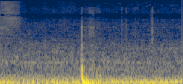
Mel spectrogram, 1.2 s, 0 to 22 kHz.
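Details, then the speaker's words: 2003 Chevy Trailblazer LTZ 4x4 4.2 I6 after new valve cover and intake manifold gaskets, plugs and coils, fixing oil leak and P0305 cylinder 5 misfire: steady idle at about 600 rpm, no fluctuation; normal idle. "so now it seems to idle great look where it's at it's at about 600 rpm i don't know what the spec is but it's not moving it's not fluctuating it's idling nice"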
